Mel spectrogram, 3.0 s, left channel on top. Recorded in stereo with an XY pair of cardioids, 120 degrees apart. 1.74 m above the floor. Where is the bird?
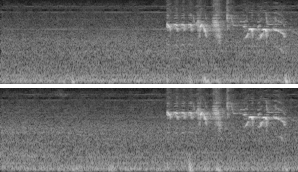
30° left, 1.5 m.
